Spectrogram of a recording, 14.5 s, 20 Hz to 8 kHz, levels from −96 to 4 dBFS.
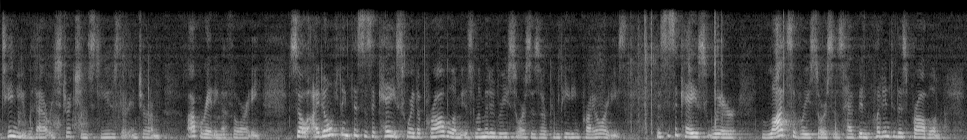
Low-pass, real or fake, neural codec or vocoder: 7.2 kHz; fake; autoencoder, 48 kHz, 128 numbers a frame, DAC-VAE, trained on Japanese speech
